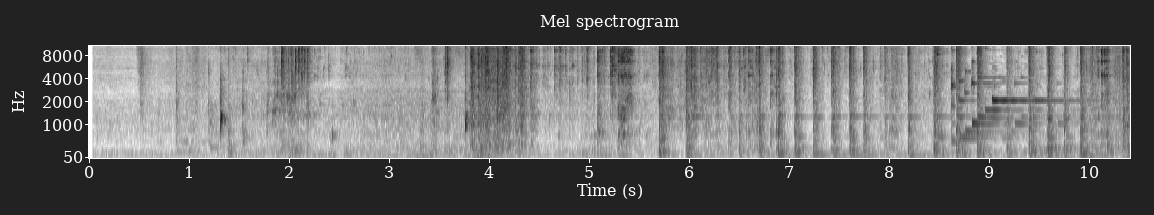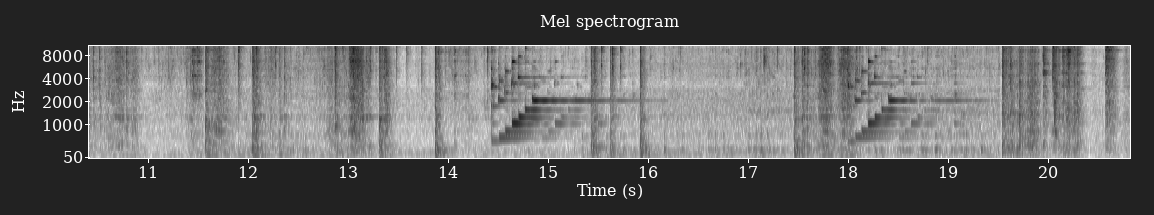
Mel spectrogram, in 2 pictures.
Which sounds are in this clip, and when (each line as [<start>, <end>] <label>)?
[1.67, 20.82] running water
[3.35, 16.19] cutlery and dishes
[8.51, 9.98] phone ringing
[14.34, 15.75] phone ringing
[17.35, 20.73] cutlery and dishes
[18.06, 19.13] phone ringing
